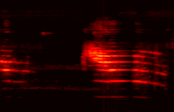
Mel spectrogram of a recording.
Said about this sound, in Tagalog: may mga nanggugulo na pusa.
